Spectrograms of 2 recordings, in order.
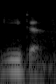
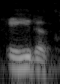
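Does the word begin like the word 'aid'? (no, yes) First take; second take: no; yes. First: The word does not begin like 'aid'. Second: The word begins like the word 'aid'. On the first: This is how it is said in Europe. "if you were in Europe, that's why they say Aida" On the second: This is how it is said in America. "in America, it was first started to say Aida cloth because it was aiding you"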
